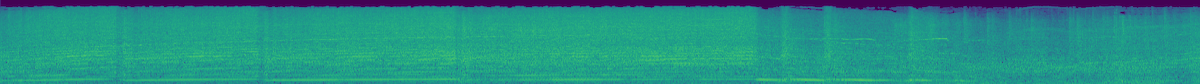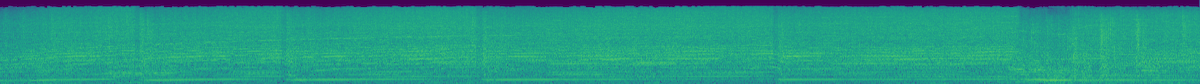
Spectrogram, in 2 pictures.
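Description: A racing car engine roars and rises in pitch through each gear, with quick shifts.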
